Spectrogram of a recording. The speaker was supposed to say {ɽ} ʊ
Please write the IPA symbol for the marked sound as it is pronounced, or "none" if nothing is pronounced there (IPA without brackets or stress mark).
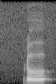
ɽ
